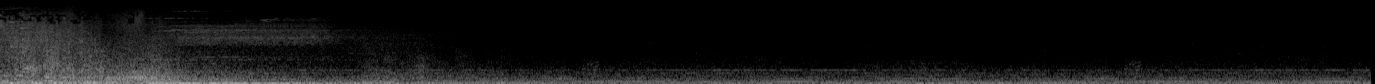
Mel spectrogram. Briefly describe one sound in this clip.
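A triumphant fanfare swells and plays on softly.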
